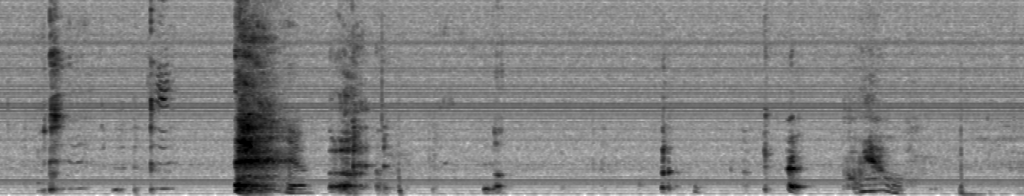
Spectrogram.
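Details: Two people burping deliberately: several loud belches, one long and rumbling, with brief laughter and voices between them. Voluntary burping.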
